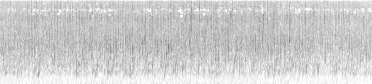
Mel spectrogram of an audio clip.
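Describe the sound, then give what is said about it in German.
Steady splashing of a fountain in Munich, a continuous bright patter of falling and pouring water with small droplet bursts, evenly loud throughout, with no voices. “Alle haben's ihre eigene Geschichte und sie plätschern auch in ihrer eigenen Brunnensprache.”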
